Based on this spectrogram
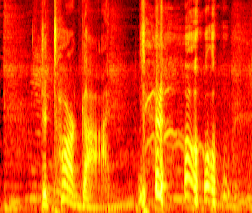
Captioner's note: laughs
